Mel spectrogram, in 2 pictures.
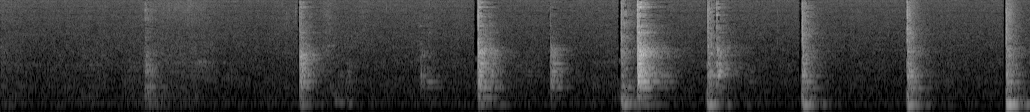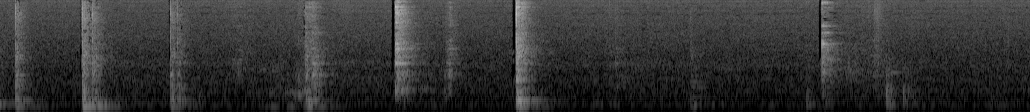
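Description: Toy mallet knocking on the plastic lid of a metal can, struck over and over at an uneven pace of one or two hits a second. The hits are loudest around the middle and thin out to a few faint taps near the end.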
